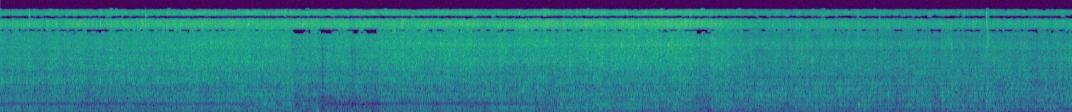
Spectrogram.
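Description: Spring water pouring in a strong, steady stream from a metal pipe, filling a large plastic bottle held under it and splashing into the shallow pool below.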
